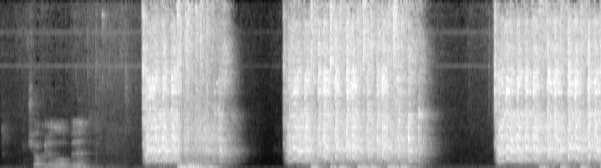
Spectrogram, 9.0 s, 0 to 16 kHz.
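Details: Custom Yamaha Banshee with 600cc sport bike engine swap, not run in a while, no tank fitted, choke on after freeing a leaking carburetor float: engine catches and revs hard in three bursts, each fading to silence; stalling from fuel starvation.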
